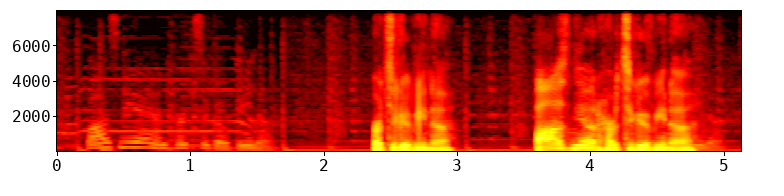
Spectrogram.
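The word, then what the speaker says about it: Herzegovina: Herzuggavina. Bosnia and Herzuggavina. Okay, that's the American pronun. What about British pronunciation?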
